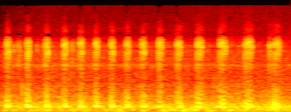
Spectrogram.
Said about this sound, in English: Here, this little guy's call may not carry that far, but it's the northern cricket frog.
